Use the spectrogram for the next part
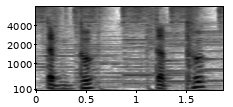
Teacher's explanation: So for anyone wondering what that means, think of how you pronounce the letter B in English and the letter P in English. They both are pronounced at your lips.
